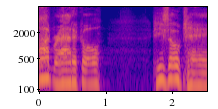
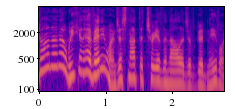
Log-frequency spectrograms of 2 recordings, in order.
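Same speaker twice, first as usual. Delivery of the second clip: innocent Eve; 9 dB quieter, faster than usual. Acted. Eve answering the snake.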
